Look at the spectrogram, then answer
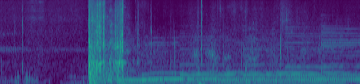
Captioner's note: gun firing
